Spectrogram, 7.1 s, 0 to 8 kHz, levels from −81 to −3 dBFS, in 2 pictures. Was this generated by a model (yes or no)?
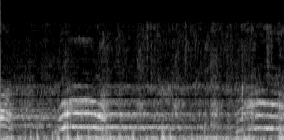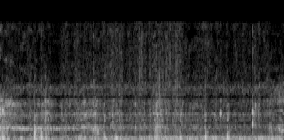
yes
